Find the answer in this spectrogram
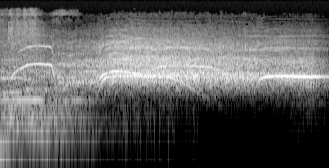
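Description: Arena concert crowd screaming and cheering, with high-pitched shrieks and whoops. Music with a heavy beat plays underneath and stops about two seconds in, leaving the crowd's screams on their own.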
